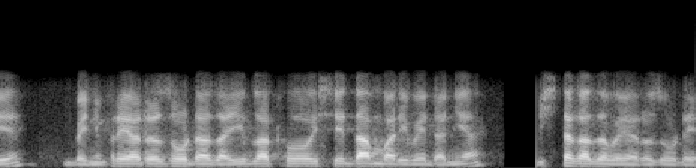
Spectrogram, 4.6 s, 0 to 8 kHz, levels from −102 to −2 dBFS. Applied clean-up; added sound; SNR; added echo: none; none; none; none.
